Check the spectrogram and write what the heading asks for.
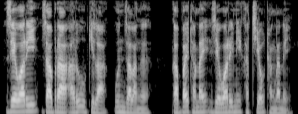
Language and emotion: Bodo, neutral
